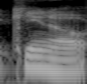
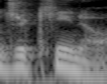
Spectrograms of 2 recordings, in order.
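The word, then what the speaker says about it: Giacchino: big shout out to michael g aquino or michael jacquino i always add an extra syllable there gekino um it's italian so there's seven ways to pronounce it anyway yeah but shout out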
